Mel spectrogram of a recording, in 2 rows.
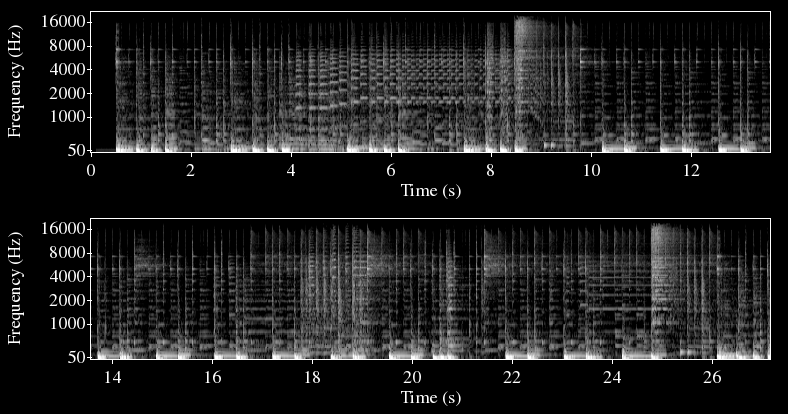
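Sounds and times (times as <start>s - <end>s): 
salsa music: 0.5s - 27.1s.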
